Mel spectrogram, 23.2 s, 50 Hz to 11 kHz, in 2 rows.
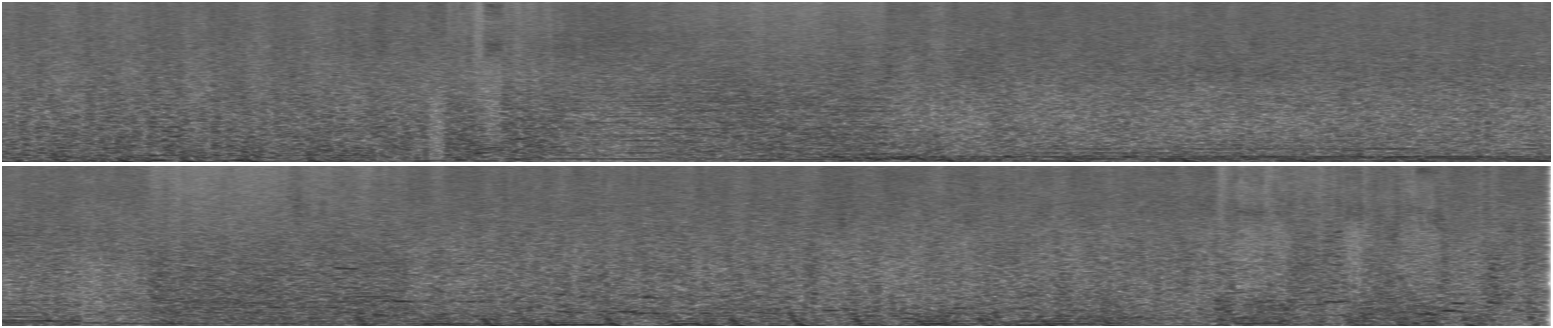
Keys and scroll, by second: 2.9 Page_Down, 12.2 Page_Down, 20.2 Page_Down.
